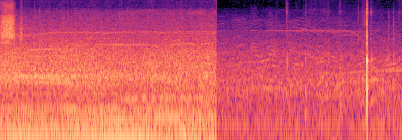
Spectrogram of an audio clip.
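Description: Stadium crowd noise that cuts off abruptly about halfway through. Near the end comes a single sharp crack of a cricket bat driving the ball hard.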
